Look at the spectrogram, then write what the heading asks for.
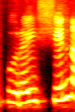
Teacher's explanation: شن نون کی آواز آ رہی ہے, تو اس لیے اس کا نام نون تنوین ہے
